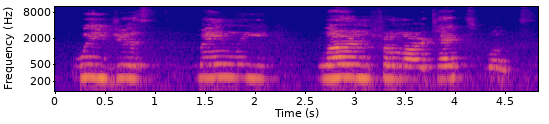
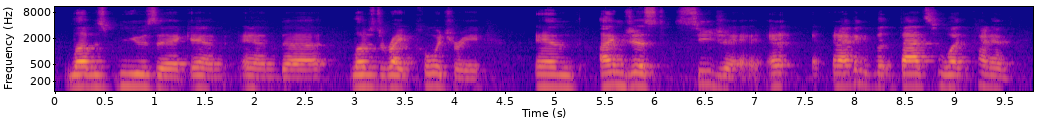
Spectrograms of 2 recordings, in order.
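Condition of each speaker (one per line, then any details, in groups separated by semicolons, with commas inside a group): Cerebral palsy; brain injury
No condition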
